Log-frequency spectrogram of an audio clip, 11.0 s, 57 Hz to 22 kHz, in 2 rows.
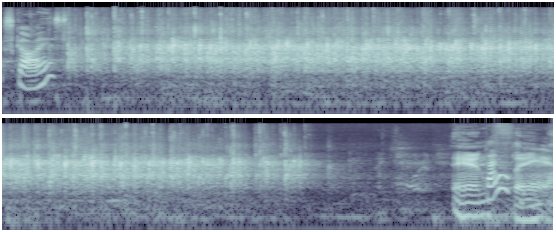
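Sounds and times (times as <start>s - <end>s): audience applauding: 0.6s - 9.0s.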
